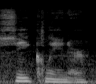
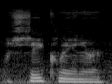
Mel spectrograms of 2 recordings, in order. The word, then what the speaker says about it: CCleaner: Another program that I recommend highly is CCleaner. It's spelled C Cleaner, and then that's with a C, the third letter of the alphabet.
